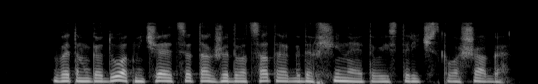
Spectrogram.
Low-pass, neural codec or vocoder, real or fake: 7.2 kHz; none; real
